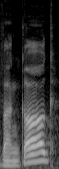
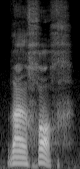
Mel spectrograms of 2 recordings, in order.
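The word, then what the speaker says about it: van Gogh: Okay, we've got how to pronounce Vincent Van Go or is it Van Hawk? I think that's how you pronounce it. Van Hawk. But you guys tell me if I got that one wrong.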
